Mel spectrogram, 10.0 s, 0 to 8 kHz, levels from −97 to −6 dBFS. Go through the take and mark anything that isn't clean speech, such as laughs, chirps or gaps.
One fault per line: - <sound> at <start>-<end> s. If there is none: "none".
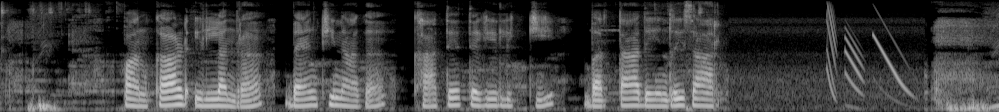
- chirp at 8.3-9.2 s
